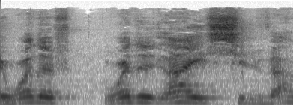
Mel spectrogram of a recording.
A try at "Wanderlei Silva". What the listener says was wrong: Vanderlei, ça se prononce. Ouais, toutes les W, c'est des V, eux autres.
